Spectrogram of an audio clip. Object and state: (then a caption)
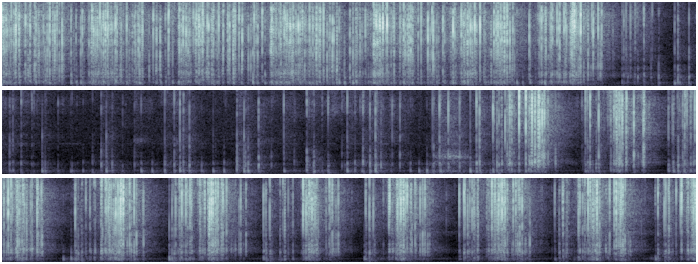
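Dried sunflower head with seeds. A dried sunflower head, still packed with seeds and held in both hands, is scratched across the seeds with long light-blue nails. Dense, bright, dry crackling scratches fill the first three seconds, then fade to quieter rustling. After that comes a fast, uneven rhythm of short, crisp scraping bursts with no low end.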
